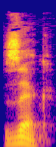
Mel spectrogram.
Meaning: convict, inmate
- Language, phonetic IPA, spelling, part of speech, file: Russian, [zɛk], зэк, noun, Ru-зэк.ogg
